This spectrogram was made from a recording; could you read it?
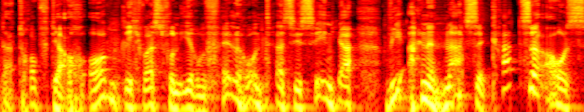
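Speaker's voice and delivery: very high voice, laughing through the words. Narrator reads the composer speaking to the werewolf, laughing. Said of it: "lachte Beethoven".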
